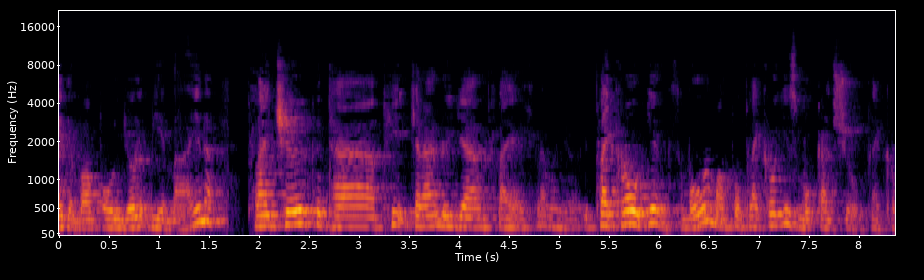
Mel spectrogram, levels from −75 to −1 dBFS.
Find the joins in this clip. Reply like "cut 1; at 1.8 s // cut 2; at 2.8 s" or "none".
cut 1; at 1.8 s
